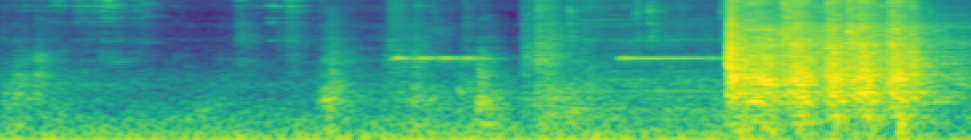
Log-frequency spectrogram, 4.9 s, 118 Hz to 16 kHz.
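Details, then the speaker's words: AWD Honda Civic EM2 with new turbo and full exhaust, first start after install: starter cranks the engine over steadily then spins hard with no firing, cranks but won't start because the fuel injectors were left unplugged; spark plugs and coils just installed. "Oh. It's not going to start if I don't plug the fuel injectors in."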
